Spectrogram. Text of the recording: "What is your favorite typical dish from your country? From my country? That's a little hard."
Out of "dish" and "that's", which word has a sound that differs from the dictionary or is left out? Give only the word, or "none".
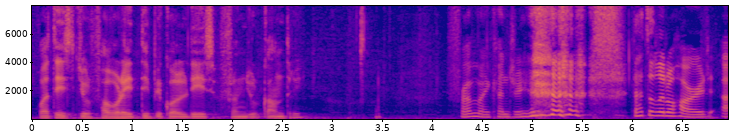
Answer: dish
